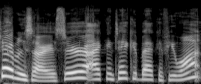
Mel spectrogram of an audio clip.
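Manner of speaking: courteous, polite customer-service voice. Playing a server answering a complaining customer, in a customer service voice.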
